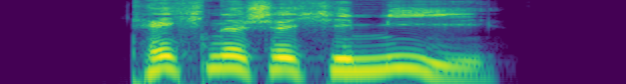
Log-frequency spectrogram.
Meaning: technical chemistry
- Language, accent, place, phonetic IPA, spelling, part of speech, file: German, Germany, Berlin, [ˌtɛçnɪʃə çeˈmiː], technische Chemie, phrase, De-technische Chemie.ogg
